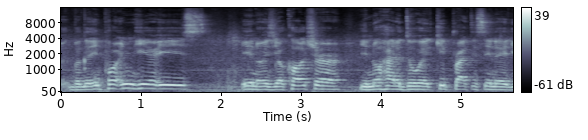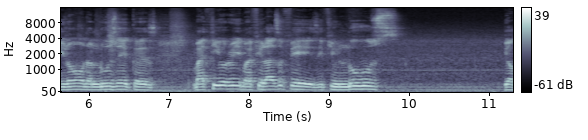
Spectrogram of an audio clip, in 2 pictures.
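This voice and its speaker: A man with a Togolese accent, fairly high in pitch, at a moderate pace with fairly even intonation, with audible room echo and noticeable background noise. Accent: West African (Togolese), kept. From Togo, West Africa. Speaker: home cook. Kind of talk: casual cooking video talk. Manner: hesitant, many fillers.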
